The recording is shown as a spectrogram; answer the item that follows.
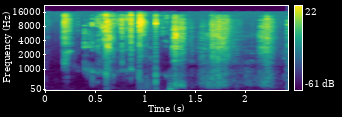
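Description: Crunching of crunchy vegan kropuk crackers eaten from a bag: many crisp bites and chews in an uneven rhythm, loud and sharp, with no talking.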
